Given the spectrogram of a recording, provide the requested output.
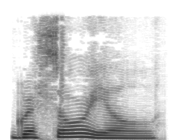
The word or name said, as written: gressorial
